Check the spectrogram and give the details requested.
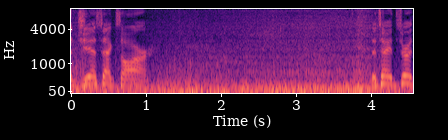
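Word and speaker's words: GSX-R: I don't know why everyone wants to call it a Gixxer. It's not even phonetically how it would be pronounced. It's a GSXR.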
